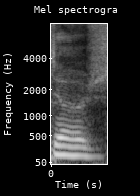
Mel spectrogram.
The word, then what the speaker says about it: DOGE: Doge or Dodge? It's pronounced Doge.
